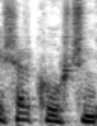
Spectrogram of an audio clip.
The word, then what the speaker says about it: Шаркоўшчына: Як правильно говорить, Шаркоўшчына ці Шаркоўшчына? – Як я родился тут, в этом районе, и от народжения все называли только Шаркоўшчына.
